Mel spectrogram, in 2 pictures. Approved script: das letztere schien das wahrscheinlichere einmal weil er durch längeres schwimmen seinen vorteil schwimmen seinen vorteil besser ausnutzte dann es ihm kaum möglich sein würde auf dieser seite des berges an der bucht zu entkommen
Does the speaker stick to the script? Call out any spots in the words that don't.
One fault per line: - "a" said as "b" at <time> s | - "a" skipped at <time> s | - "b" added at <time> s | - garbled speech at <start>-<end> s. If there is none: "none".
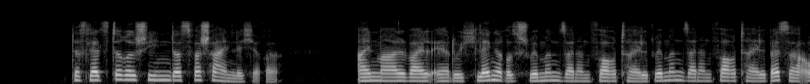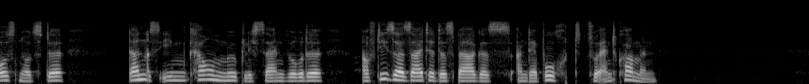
none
